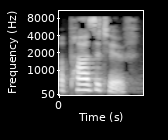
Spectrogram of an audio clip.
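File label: "oppositive", English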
